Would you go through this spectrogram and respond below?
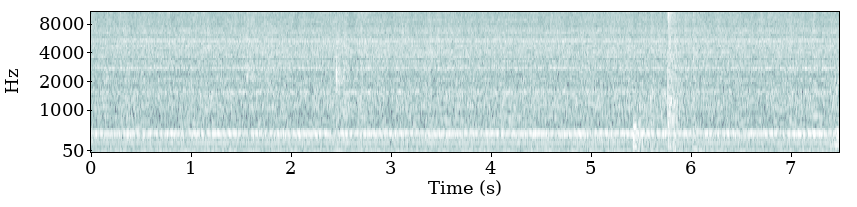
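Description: An electric mixer blending an egg into pound cake batter gives a steady motor whine with a constant tonal hum, broken by a couple of faint knocks.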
